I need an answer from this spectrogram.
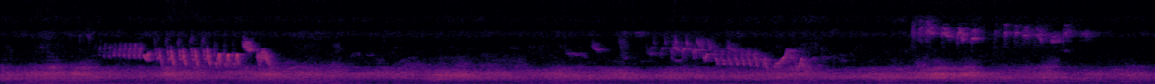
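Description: Birds singing over steady low outdoor background noise. Two rapid trilled phrases come about two seconds in and again around the middle, and a higher run of notes comes near the end.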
